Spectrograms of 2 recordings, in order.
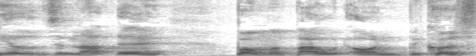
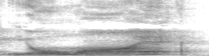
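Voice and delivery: slow Kent twang; 4 semitones higher than usual. Retold or imitated. Man from Kent answering with a slow, stretched Kent drawl. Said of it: "the guy from Kent will be like".

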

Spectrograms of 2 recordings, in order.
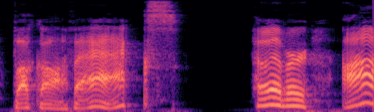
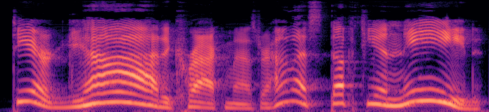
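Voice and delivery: exasperated disbelief; 8 semitones higher than usual. Real, not acted. Exasperated at the hoarding dwarf.

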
